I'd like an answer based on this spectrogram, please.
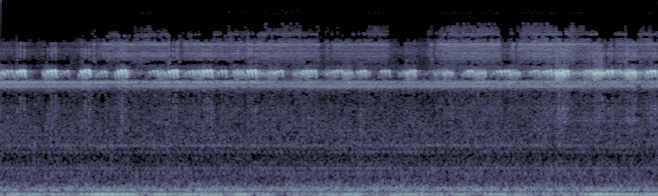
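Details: Softer, blurred chirping of grass insects runs almost without gaps above a steady high ringing tone, while a low hum stays prominent throughout.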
